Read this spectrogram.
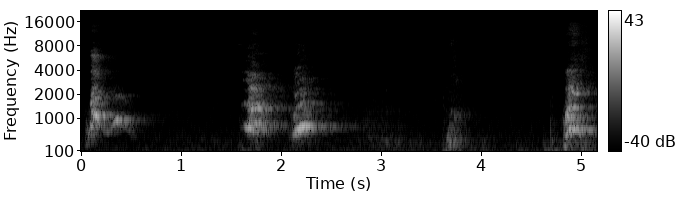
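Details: Lhasa Apso pet dog at home giving five short, sharp barks spaced unevenly over five seconds, each bark bright with a quick downward slur, quiet gaps between.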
